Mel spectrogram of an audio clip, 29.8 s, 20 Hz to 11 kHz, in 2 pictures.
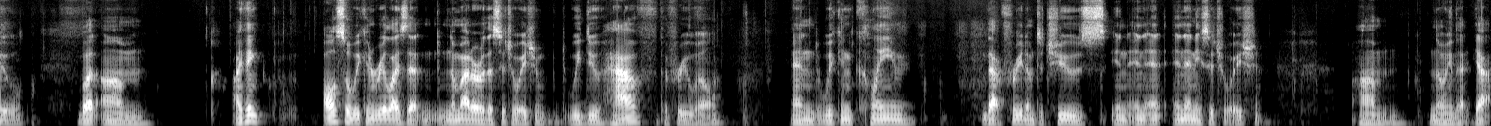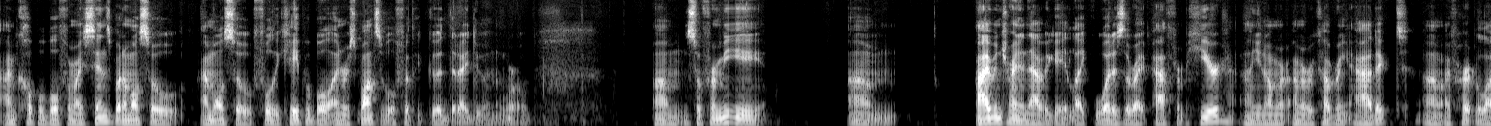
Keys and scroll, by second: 2.0 space, 6.5 space, 19.4 space.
